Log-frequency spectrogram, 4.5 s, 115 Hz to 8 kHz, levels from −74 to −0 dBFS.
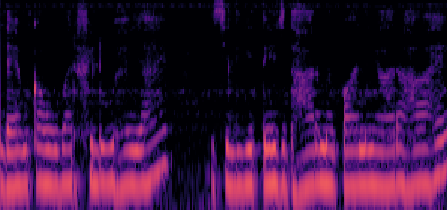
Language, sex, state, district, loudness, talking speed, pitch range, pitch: Hindi, female, Uttar Pradesh, Budaun, -34 LUFS, 185 wpm, 190-200 Hz, 195 Hz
